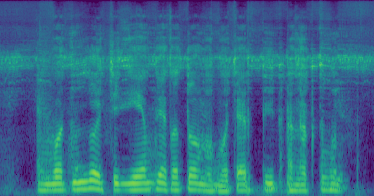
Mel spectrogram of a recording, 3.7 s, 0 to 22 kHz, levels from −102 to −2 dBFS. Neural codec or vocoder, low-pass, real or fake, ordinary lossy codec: codec, 44.1 kHz, 1.7 kbps, Pupu-Codec; none; fake; none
